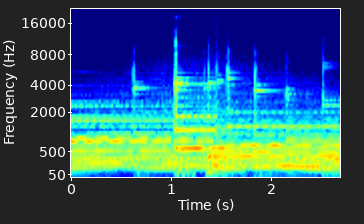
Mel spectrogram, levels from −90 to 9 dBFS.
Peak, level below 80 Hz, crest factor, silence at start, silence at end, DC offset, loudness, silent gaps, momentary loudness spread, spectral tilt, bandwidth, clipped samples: -8 dBFS; -60 dBFS; 14 dB; 0 s; 0 s; under 0.1%; -24 LUFS; none; 6 LU; -6 dB/octave; 12 kHz; under 0.1%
